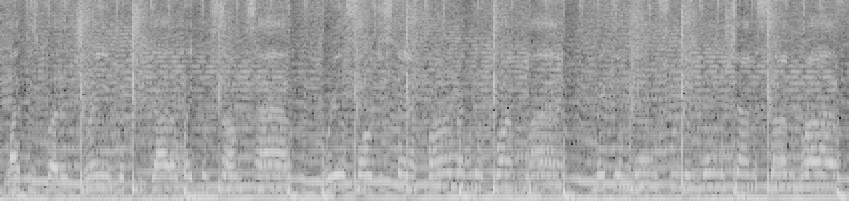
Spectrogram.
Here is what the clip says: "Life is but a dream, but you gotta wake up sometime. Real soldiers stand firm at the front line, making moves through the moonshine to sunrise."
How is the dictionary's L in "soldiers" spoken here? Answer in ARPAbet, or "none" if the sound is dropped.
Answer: none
